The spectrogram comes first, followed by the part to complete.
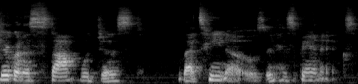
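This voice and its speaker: Somewhat breathy, a woman with an American accent talks at a fairly slow pace in a dark, mellow tone with ordinary pitch variation. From US Midwest. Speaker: YouTube commentator. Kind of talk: casual commentary monologue. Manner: hesitant, many fillers.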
